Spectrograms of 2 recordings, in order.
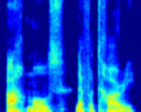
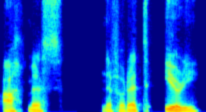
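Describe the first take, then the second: First: The name is run together as one word. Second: The name is split into separate parts. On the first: This is the usual modern way of saying it. "we pronounce it conventionally as" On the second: This is the name in its original form. "which is her name"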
